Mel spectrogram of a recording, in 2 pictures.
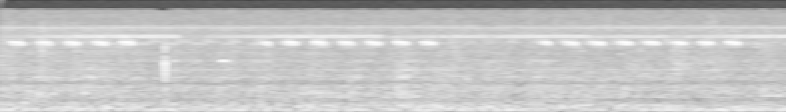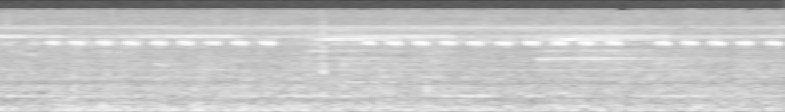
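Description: Night insects chirping: a high-pitched chirp in short runs of rapid pulses, repeating about once a second, with a fainter higher trill, over a steady low background rumble.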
